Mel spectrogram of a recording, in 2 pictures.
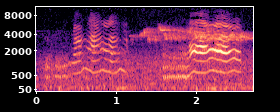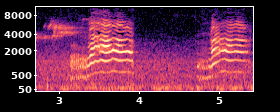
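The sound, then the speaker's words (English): Several loud cat meows follow one another over about five seconds, some drawn out and wavering like insistent calls, with short pauses between them and no one talking. “This is for the cats to sleep. They have their own room.”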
